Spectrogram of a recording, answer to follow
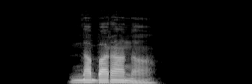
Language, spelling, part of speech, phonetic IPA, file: Polish, na barana, adverbial phrase, [ˌna‿baˈrãna], Pl-na barana.ogg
